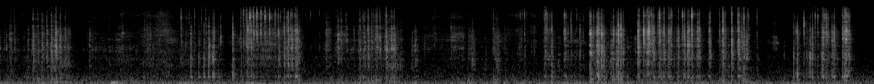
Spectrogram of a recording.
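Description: Fingertips and nails tap and scratch along the studded surface of a large grey LEGO Kylo Ren shuttle built from ABS plastic bricks, its hollow wing panel held upright. Bursts of crisp, bright scraping and clicking rise and fall in uneven waves with little low end, and the dry taps die away almost instantly.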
